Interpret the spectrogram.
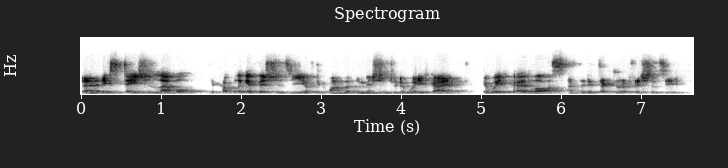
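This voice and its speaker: A man gives a hesitant, hedging academic thesis presentation over a video call, in a very echoey room and far from the microphone. His voice is low and slightly gravelly, with halting explanations. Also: very animated, sharp tone. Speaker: PhD candidate presenting thesis defense. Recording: echoey room, distant mic, dull video-call sound.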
